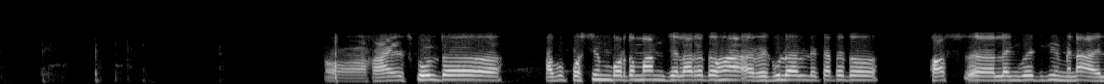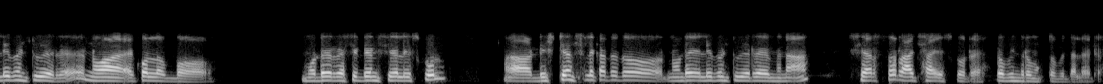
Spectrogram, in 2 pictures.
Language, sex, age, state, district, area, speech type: Santali, male, 30-45, West Bengal, Paschim Bardhaman, rural, conversation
